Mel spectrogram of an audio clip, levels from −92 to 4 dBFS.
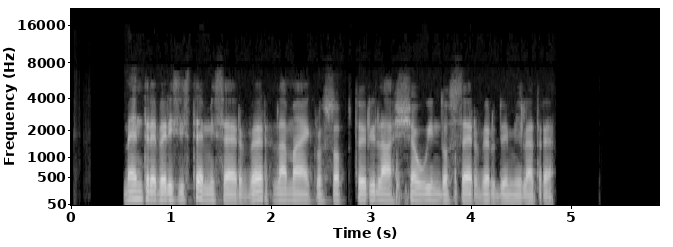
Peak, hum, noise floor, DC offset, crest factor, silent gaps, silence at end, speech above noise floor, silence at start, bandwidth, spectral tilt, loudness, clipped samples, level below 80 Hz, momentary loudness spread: -2 dBFS; none; under -90 dBFS; under 0.1%; 20 dB; none; 1.05 s; over 70 dB; 0.55 s; 7 kHz; -8 dB/octave; -20 LUFS; under 0.1%; -54 dBFS; 6 LU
